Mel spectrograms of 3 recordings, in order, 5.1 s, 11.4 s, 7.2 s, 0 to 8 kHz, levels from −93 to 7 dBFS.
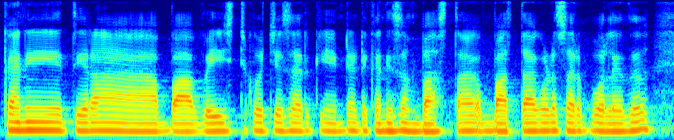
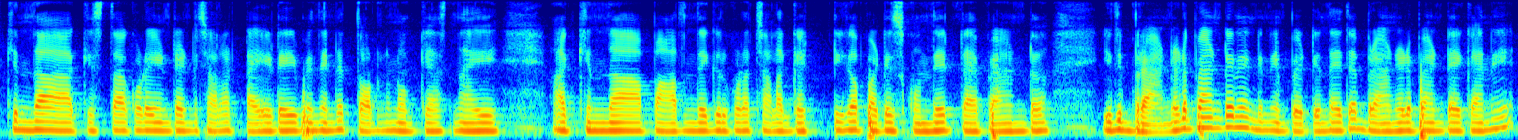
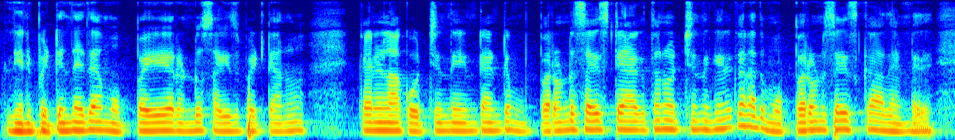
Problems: none marked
